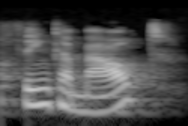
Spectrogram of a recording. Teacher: Aqui também, think about, naturalmente você vai ligar think com about, consoante vogal, think about, não preciso nem marcar.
